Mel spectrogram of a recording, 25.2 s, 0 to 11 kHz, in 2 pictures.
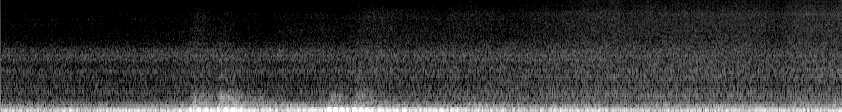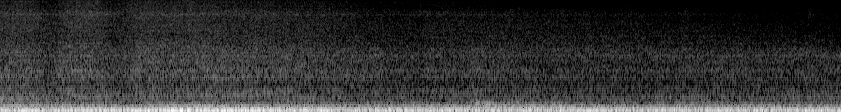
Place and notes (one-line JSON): {"title": "Utena, Lithuania, inside big rainwater pipe", "date": "2018-08-09 10:20:00", "description": "during the reconstruction of one of the main streets they have changed all communications under the street and installed big rainwater pipe. could not resist to get into the pipe and record the chtonic sounds. four channels: two omni mics and two contact ones.", "latitude": "55.51", "longitude": "25.60", "altitude": "105", "timezone": "GMT+1"}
